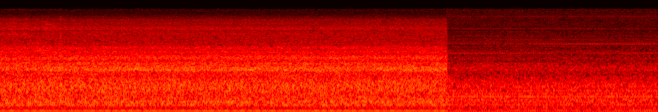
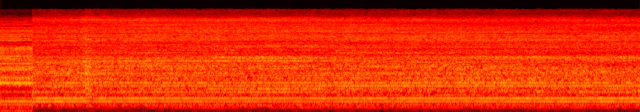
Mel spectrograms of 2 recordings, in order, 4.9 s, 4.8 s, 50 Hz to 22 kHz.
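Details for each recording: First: PS5 Slim console, a normal unit for comparison: smooth, steady, airy fan hiss at two levels with no buzzing, grinding or rattle. Normal fan noise. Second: PS5 Slim console: steady high rough buzz with several fixed tones, never changing pitch, from either the detachable disc drive or the cooling fan; common defect, exact source unconfirmed; loud buzzing.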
